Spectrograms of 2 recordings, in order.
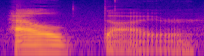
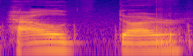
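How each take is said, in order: First: Haldir drawn out as HAL-dire; "Haldir" with a long I in the second syllable; tentative pronunciation. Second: Haldir drawn out as HAL-dar; "Haldir" with an AH in the second syllable; tentative pronunciation. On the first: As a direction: say "Haldir" slowly, ending like "dire". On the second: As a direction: say "Haldir" slowly, ending like "dar". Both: Shown as a demonstration. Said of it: "I don't know how to pronounce it".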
